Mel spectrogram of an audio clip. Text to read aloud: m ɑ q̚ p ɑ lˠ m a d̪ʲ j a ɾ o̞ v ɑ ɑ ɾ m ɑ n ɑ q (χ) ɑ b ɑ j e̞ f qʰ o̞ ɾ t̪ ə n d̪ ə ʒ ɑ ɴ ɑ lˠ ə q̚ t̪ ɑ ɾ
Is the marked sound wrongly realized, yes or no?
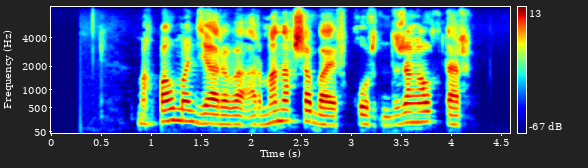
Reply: yes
